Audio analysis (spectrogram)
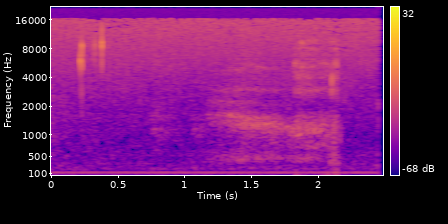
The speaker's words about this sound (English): I'm having a little tea here, sipping.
